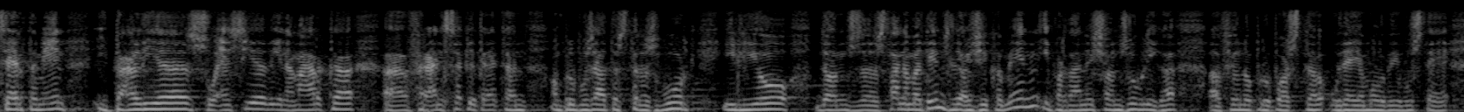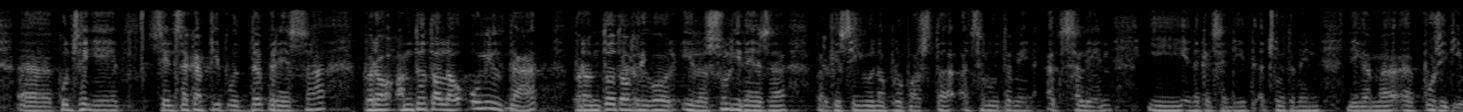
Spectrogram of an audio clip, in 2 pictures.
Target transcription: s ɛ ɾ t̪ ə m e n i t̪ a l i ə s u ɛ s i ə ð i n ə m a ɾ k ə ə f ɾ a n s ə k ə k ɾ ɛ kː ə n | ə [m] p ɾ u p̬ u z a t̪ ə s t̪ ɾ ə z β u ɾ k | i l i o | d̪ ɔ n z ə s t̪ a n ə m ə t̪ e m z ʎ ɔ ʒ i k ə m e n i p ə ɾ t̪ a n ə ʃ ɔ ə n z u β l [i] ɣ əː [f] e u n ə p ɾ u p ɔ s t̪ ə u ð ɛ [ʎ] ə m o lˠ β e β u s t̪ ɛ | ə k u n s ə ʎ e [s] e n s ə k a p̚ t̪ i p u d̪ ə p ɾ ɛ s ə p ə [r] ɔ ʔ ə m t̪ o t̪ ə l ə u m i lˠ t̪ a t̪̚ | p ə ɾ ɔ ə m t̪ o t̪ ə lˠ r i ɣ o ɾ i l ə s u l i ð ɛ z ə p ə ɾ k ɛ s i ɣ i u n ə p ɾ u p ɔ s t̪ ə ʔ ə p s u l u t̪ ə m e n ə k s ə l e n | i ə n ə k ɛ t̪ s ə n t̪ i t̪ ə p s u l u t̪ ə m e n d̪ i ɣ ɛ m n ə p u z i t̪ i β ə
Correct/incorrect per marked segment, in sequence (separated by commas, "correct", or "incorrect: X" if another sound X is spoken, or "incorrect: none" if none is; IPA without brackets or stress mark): correct, correct, correct, incorrect: j, correct, incorrect: ɾ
